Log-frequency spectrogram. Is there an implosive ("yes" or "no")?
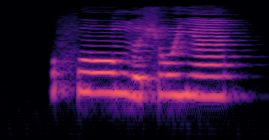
no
